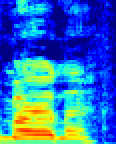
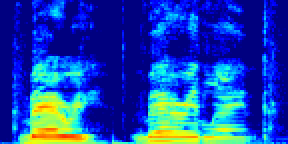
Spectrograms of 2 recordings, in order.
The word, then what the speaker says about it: Maryland: If you're not from Maryland or DC, please stop trying to tell me how to say Maryland, because it is Maryland. What is it? Maryland.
